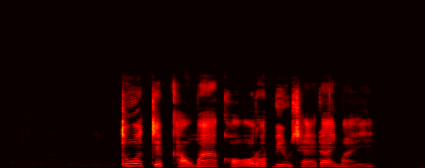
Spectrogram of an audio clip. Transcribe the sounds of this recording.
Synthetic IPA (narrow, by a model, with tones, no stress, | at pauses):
t̪ʰu˥˩ət̪̚t͡ɕe˨˩p̚kʰa˨˩˦wmaː˥˩kʰːɔː˩˦ɾo˦˥t̪̚wiː˧wt͡ɕʰɛː˧daː˥˩jma˦˥j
